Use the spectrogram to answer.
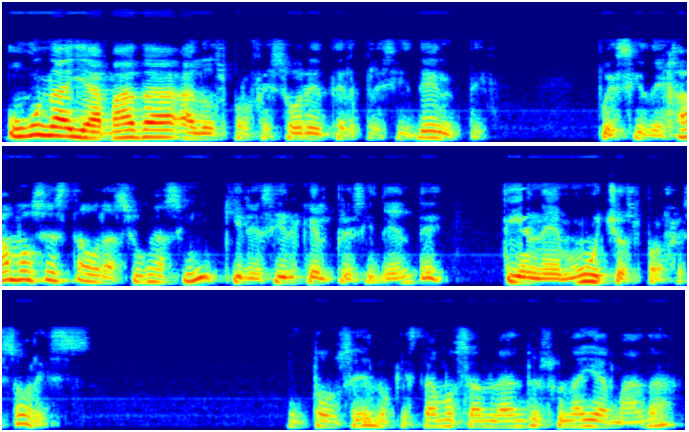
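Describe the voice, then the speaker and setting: A man teaching a grammar lesson to students, deliberate and didactic, posing rhetorical questions and then answering them. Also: a little high, dark tone, husky, lo-fi sound.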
